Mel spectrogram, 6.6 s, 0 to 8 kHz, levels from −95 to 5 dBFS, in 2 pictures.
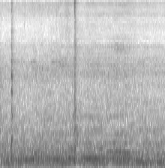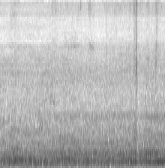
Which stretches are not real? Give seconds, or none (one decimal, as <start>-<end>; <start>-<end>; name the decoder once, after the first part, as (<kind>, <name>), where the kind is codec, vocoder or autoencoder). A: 1.2-4.3 (autoencoder, DAC-VAE)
